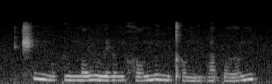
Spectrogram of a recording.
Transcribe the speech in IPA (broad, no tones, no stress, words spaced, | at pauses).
t͡ʃʰiŋokɯ n̪ɔvɯliɳoŋ xɔŋliŋt̪ʰɔŋ iba pɤŋ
